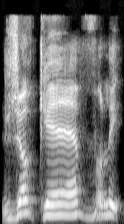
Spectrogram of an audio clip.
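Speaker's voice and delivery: mock dramatic announcer. Joke title drawn out.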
